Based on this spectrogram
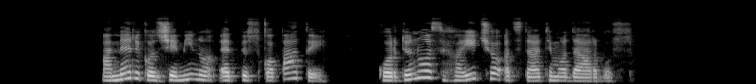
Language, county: Lithuanian, Panevėžys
